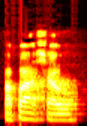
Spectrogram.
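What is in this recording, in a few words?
"papa ashawo", Nigerian Pidgin, male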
